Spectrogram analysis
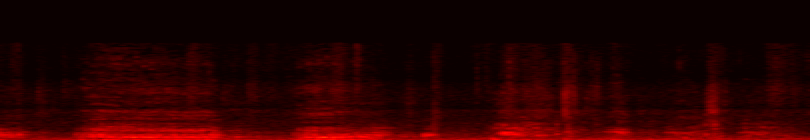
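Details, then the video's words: Wolf hybrid Sakima playing at night with a female Alaskan Malamute, recorded on an iPhone: deep, rough growls in two long bursts, then shorter broken grumbles and scuffling noises. "Wolf Hybrid and Alaskan Malamute Play at Night"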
